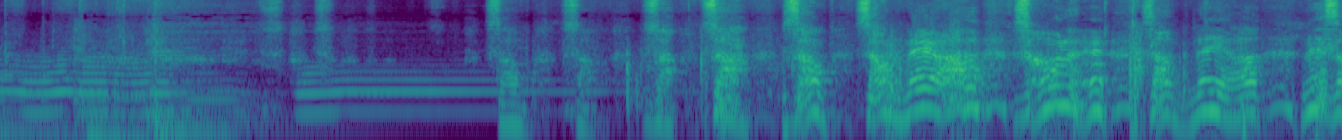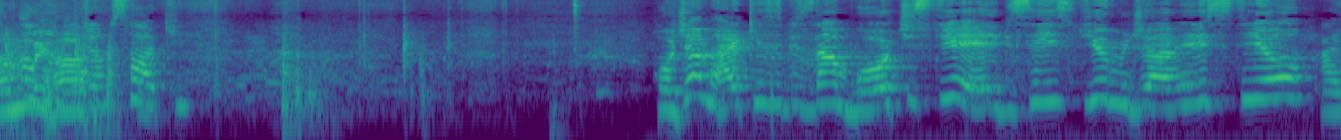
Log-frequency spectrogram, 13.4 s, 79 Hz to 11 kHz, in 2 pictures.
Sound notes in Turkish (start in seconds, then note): 7.8 Gülme efekti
